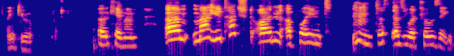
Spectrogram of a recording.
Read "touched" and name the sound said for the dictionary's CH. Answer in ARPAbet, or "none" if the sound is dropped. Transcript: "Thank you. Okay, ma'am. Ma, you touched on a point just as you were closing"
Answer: CH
